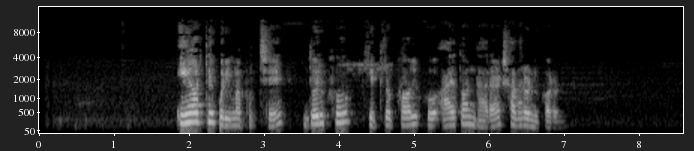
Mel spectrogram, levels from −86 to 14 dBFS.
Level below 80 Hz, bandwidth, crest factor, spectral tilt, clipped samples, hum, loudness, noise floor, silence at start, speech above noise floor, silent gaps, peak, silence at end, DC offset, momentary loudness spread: -62 dBFS; 11 kHz; 22 dB; -5 dB/octave; under 0.1%; none; -24 LUFS; -73 dBFS; 1.85 s; 49 dB; none; -4 dBFS; 1.7 s; under 0.1%; 15 LU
